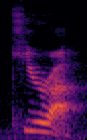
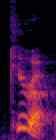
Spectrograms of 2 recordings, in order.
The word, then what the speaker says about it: Kyra: town like we did it is an Irish name and it's pronounced Kyra Kyra okay I was pretty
